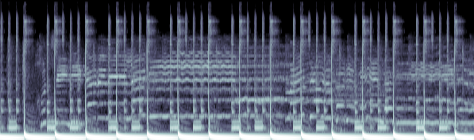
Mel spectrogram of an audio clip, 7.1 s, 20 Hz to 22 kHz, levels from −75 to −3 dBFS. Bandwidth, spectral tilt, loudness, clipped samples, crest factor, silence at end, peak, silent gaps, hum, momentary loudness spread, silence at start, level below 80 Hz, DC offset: 15 kHz; -5.5 dB/octave; -8 LUFS; 0.2%; 6 dB; 0 s; 0 dBFS; none; none; 1 LU; 0 s; -12 dBFS; under 0.1%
